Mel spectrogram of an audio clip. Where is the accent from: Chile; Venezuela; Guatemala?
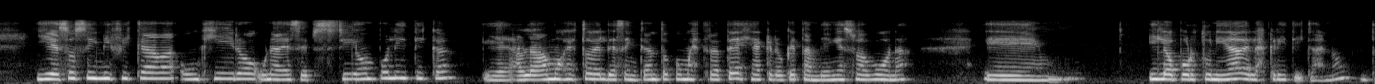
Venezuela; Esto para mí, que vengo de Venezuela, es muy importante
